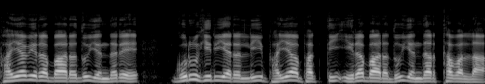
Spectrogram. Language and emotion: Kannada, neutral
